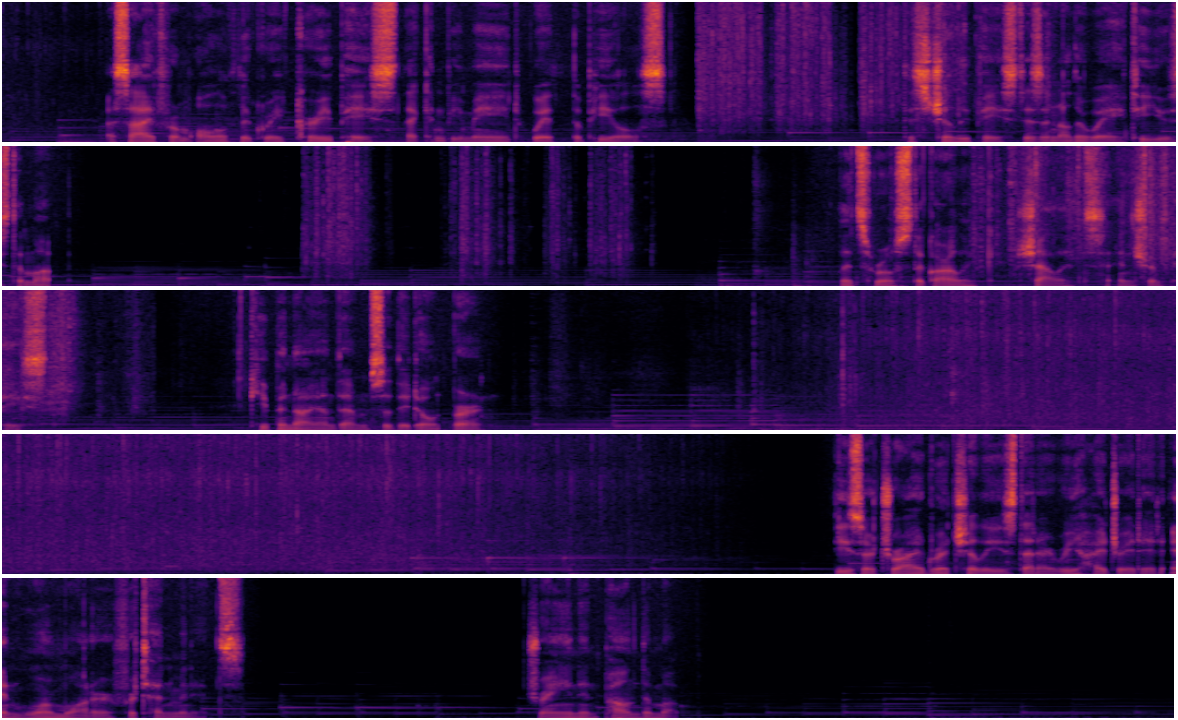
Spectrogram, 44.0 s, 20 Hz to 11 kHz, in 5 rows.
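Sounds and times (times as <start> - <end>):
steady rain patter: 0.0 - 1.8, 23.0 - 31.9
soft background music: 0.0 - 44.0
aluminium foil crinkling: 5.2 - 7.4, 11.1 - 13.8, 15.3 - 18.9, 23.0 - 31.2.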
